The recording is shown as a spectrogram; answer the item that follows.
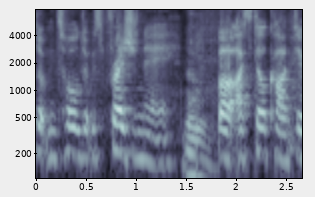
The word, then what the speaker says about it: Freixenet: is the, and I know I'm going to pronounce this wrong, it's the Freixenet. I Oh would say yeah. Freixenet. So I I call it love that. Frexinet, but yeah, Freixenet, Yeah, yeah.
